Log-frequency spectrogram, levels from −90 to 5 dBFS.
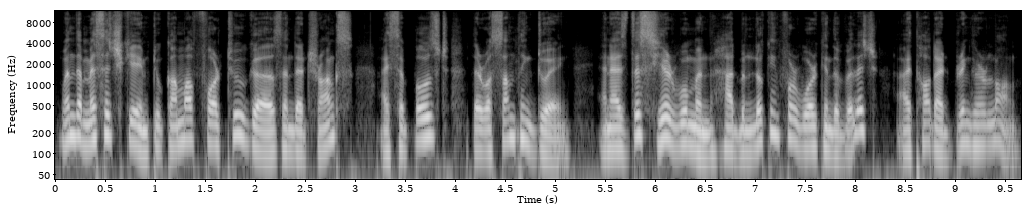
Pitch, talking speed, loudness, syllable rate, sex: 130 Hz, 235 wpm, -18 LUFS, 5.9 syllables/s, male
